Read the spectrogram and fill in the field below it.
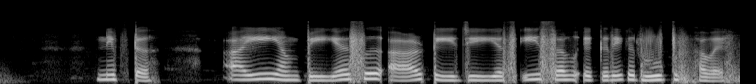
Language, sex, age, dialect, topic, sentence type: Bhojpuri, female, 25-30, Northern, banking, statement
